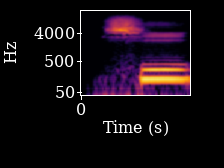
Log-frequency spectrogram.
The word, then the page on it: xi1: mandarin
